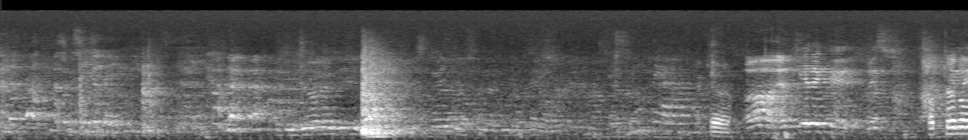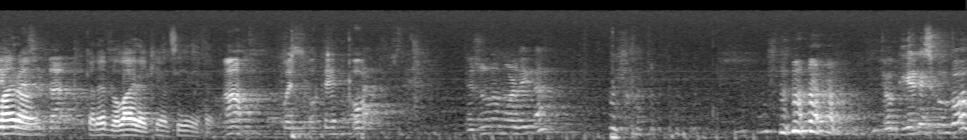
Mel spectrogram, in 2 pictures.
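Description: Men talk with animation nearby, in a room with some echo.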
